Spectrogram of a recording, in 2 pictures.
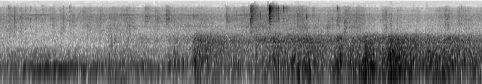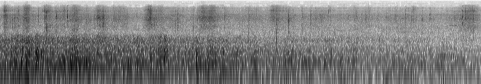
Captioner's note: thunder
